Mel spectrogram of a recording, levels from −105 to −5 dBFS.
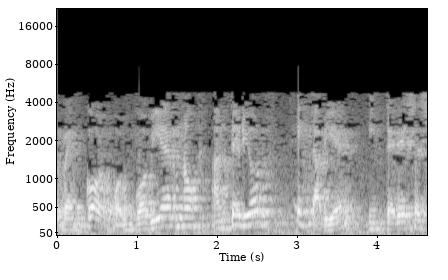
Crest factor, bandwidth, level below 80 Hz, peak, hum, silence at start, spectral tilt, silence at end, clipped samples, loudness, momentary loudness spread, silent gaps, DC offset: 14 dB; 5 kHz; -34 dBFS; 0 dBFS; none; 0 s; -10.5 dB/octave; 0 s; under 0.1%; -14 LUFS; 6 LU; none; under 0.1%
